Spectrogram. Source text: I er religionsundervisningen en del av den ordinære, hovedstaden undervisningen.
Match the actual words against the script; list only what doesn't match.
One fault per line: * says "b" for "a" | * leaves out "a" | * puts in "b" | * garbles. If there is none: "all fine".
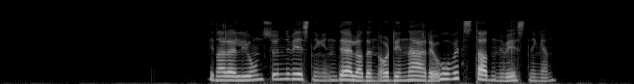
all fine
